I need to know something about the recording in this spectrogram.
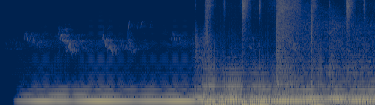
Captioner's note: suspenseful music; birds chirping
